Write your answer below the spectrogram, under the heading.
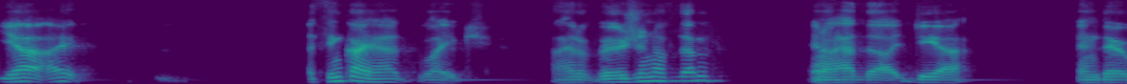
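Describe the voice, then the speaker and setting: With a Finnish accent and a bright, sharp tone, a man at medium pitch talks at a very slow pace with ordinary pitch variation and long, frequent pauses. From Finland. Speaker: rock band vocalist. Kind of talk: casual interview chat.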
